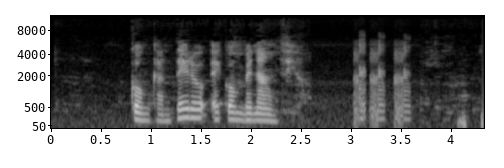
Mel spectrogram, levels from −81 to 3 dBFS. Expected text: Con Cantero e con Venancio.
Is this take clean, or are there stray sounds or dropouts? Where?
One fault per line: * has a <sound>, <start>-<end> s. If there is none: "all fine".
* has a laugh, 3.0-3.6 s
